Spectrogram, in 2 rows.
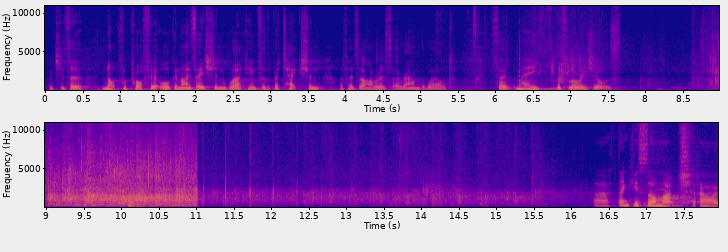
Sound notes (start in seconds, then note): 8.6 audience claps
